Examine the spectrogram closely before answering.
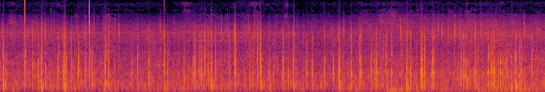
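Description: Fireworks going off in a dense, continuous barrage: rapid sharp cracks and bangs, several a second, with louder bangs scattered among them.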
